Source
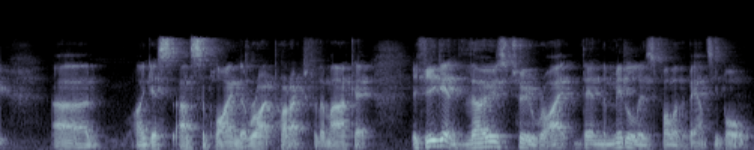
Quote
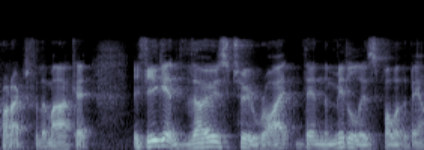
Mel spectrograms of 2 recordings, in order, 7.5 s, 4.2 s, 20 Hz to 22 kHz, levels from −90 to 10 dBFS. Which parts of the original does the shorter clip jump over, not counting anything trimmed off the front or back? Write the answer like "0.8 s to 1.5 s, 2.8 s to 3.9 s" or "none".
none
